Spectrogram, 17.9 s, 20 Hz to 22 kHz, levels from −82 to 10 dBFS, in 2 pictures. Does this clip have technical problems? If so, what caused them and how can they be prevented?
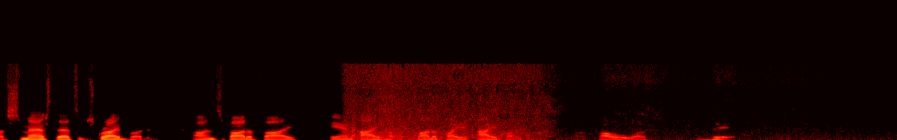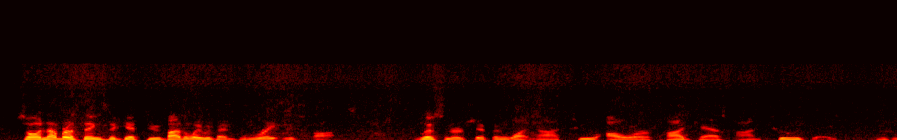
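Yes. Noise suppressor artifacts run through the whole clip: the suppressor pulls steady noise down by about 19 dB frame by frame, so the background dips between phrases and swells under them. Prevention: use gentler suppression depth or reduce the noise at the microphone.

Speech cut by the noise suppressor occurs from 0.05 to 1.96 s (roughly 0.4 s affected), 5.74 to 7.34 s (about half a second), 11.37 to 12.31 s just after "the way we've had" (a brief 0.15 s or so), and from 13.1 s to the end. Quiet consonants and endings are misjudged as noise and drop by about 16 to 21 dB, sounding swallowed. Prevention: tune the suppressor's speech-presence detection to be less aggressive on low-level speech.

Noise suppressor catching up is audible from 3.41 to 5.55 s. The room noise jumps by about 12 dB near 3.5 s, and the suppressor's noise estimate takes 2.14 s to follow. 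The louder noise passes with only about 15 dB of reduction before it sinks. Prevention: use a faster-adapting noise estimator.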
